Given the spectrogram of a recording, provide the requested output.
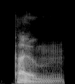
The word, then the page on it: pome: British English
